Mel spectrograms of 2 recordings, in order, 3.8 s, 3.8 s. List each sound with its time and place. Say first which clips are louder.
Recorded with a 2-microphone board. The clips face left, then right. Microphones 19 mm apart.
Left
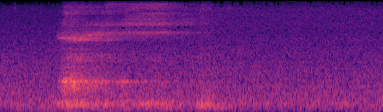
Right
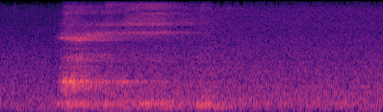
0.6 s snoring: left 1 dB; 30° left (ahead or behind), 1.1 m
2.0 s tape being pulled: left 2 dB; 35° right (ahead or behind), 1.7 m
